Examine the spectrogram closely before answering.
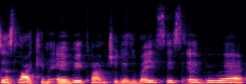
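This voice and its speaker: The speaker is a woman. She talks with a London accent. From England, London. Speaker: vlogger. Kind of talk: casual vlog talk.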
